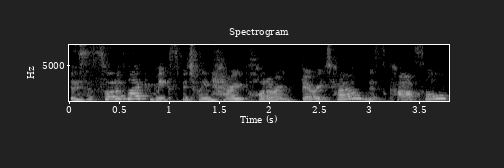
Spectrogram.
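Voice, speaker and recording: A woman with an Australian accent speaks at a moderate pace, her intonation lively. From Poland, moved to Australia as a child. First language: Polish. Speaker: travel vlogger. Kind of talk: casual travel talk to camera. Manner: animated, many fillers.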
